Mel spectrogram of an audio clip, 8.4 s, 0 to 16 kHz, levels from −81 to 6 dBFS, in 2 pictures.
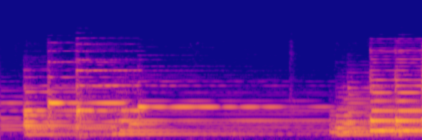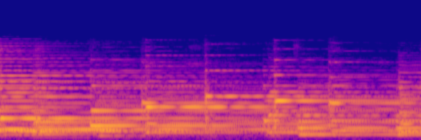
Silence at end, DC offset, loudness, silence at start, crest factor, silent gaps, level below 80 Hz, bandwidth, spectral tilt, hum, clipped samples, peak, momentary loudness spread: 0 s; under 0.1%; -17 LUFS; 0 s; 14 dB; none; -56 dBFS; 6 kHz; -9 dB/octave; none; under 0.1%; -2 dBFS; 15 LU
